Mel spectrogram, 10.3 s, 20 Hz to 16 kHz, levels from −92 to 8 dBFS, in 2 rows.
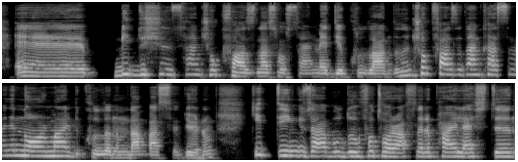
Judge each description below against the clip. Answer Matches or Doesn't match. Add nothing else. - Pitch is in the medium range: Doesn't match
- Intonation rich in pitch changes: Matches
